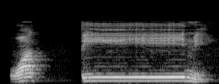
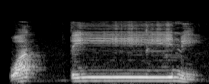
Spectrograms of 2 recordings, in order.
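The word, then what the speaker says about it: والتين: Cara bacanya wattini. Kalian bisa mengulanginya ya. Saya ulangi, wattini. Di sini ada tasdidnya. Kalau ada tasdidnya, berarti bacaannya double, ya. Kalau tidak ada tasdidnya, bacanya gini, wattini. Tapi kalau ada tasdidnya, ini tasdid namanya, itu dibaca wattini, ya.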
